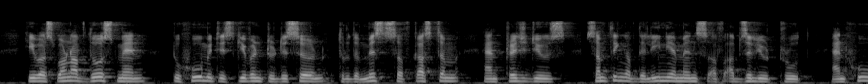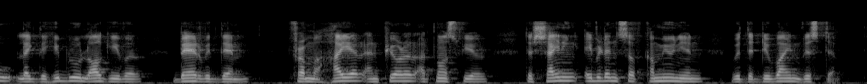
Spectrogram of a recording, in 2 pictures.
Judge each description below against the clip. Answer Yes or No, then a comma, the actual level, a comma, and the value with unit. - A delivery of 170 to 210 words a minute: Yes, average, 175 wpm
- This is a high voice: No, medium, 145 Hz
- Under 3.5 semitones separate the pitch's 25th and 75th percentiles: Yes, average, 2.7 semitones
